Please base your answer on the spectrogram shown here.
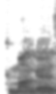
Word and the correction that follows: Kuminga: is that how you say it, Charlie? – Kuminga.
